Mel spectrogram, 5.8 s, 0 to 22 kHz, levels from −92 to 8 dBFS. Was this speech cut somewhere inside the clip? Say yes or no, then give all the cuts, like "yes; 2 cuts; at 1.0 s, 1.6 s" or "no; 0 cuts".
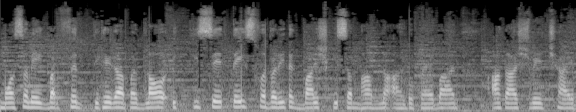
no; 0 cuts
